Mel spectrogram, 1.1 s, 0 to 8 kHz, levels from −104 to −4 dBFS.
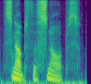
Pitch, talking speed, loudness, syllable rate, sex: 120 Hz, 155 wpm, -19 LUFS, 3.2 syllables/s, male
